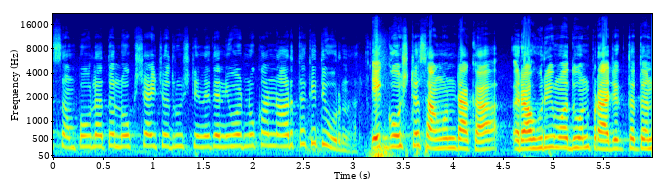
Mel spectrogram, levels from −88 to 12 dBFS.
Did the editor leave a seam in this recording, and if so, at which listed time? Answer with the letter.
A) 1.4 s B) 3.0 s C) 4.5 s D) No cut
B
